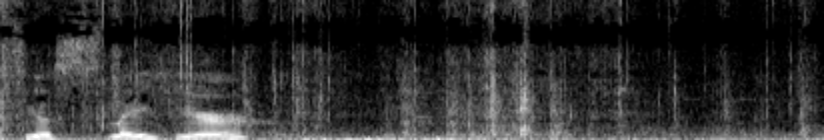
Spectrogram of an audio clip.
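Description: Small packaged items rustle and clatter as a hand rummages through a wire basket.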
